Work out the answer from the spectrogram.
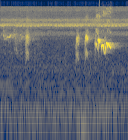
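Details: Bird filler song, with scattered soft chirps that build into a brief, loud, twisting whistled flourish at the end, over a steady shrill background tone.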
